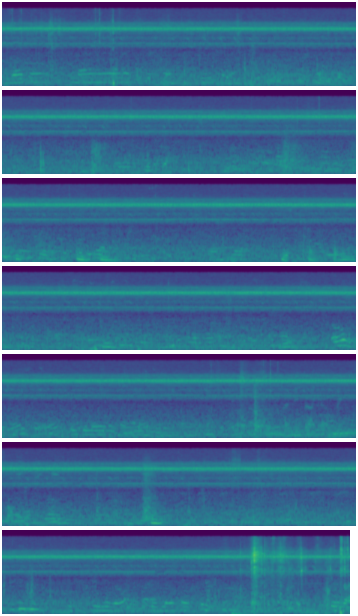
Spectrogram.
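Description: Steady, unbroken high-pitched chorus of night insects, with faint low murmuring and a few soft knocks underneath.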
